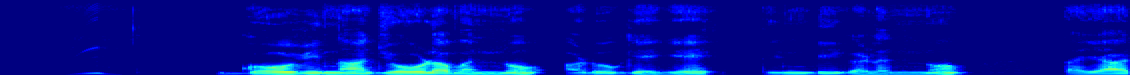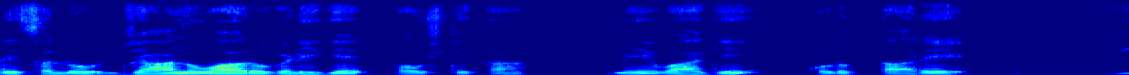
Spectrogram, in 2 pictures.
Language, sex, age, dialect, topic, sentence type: Kannada, male, 46-50, Mysore Kannada, agriculture, statement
